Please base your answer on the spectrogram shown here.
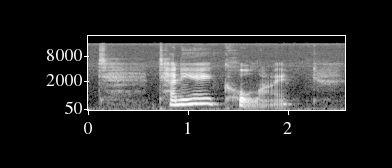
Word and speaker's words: taeniae coli: And that's called It's hard to pronounce, but it's teniae coli.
